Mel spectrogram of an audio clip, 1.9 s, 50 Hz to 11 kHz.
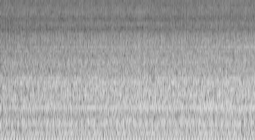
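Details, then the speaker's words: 1990 Honda Accord 2.2 4-cylinder at idle, after repairing bad alternator harness connector that prevented charging: smooth steady idle, no stumbles or misses, charging voltage now about 14 V; normal idle. "repair is pretty much complete all right and she's running charging voltage on the scope looks pretty good"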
